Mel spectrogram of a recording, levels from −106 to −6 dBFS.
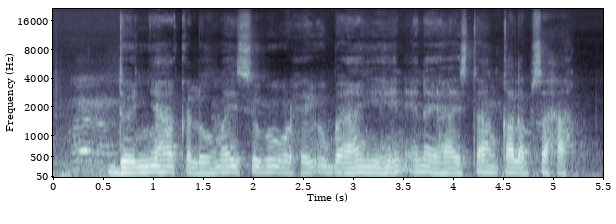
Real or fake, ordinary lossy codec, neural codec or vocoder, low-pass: fake; none; vocoder, 44.1 kHz, 128 mel bands, Pupu-Vocoder; none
